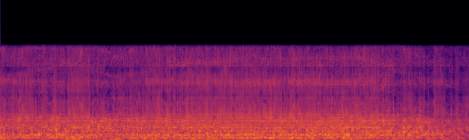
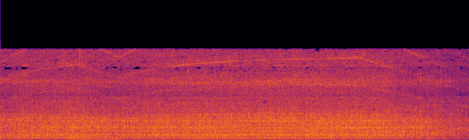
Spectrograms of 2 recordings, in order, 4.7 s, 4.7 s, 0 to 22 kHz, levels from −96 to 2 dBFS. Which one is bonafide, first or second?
second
